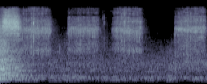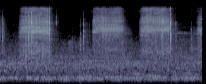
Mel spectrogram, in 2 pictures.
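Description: A small electric motor whirs in short bursts.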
